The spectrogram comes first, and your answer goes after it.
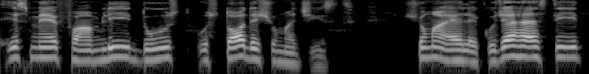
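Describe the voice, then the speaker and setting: A male teacher with a Pakistani Urdu accent giving a Persian language lesson, reading phrases slowly and then explaining them. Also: medium pitch, a little mellow, no room sound. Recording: slightly dull lo-fi audio.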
